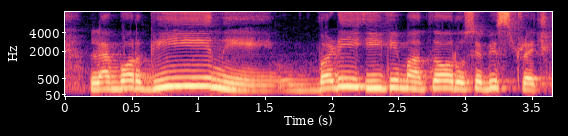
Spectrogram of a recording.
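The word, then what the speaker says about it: Lamborghini: ए stretch करना है कुछ शब्दों जैसे लांबोर्गिनी यहां पर जब भी ही की मात्रा है कि ने बड़ी ही रहेगी जैसे लेंबोर्गिनी लेंबोर्गिनी नहीं बोला है लंबोर्घिनि बढ़ी कीमतों और उसे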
